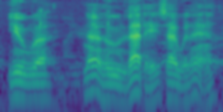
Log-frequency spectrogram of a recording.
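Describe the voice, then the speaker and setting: A man's voice: low voice, moderate pace, close to an everyday voice. An actor playing a friendly, gossipy bartender in a radio drama, chuckling as he talks. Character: chatty, gossipy male bartender. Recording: crowded bar murmur behind.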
